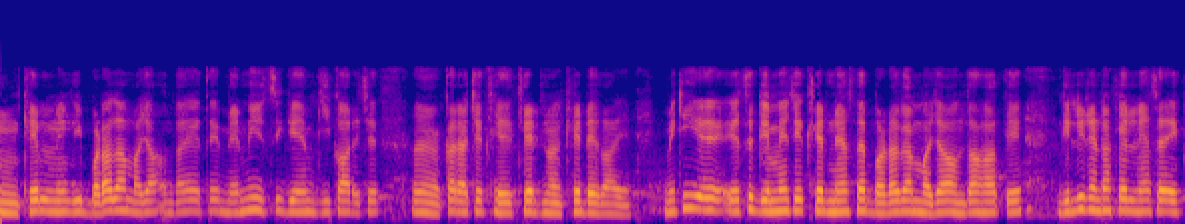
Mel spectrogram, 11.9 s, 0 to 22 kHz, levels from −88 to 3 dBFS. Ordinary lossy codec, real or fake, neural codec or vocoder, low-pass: AAC, 48 kbps; fake; codec, 44.1 kHz, 3.4 kbps, Pupu-Codec; 7.2 kHz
